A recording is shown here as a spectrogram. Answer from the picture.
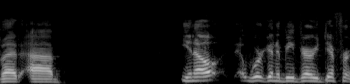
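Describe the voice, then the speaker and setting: In a dry, close recording with no echo and a quiet background, a man talks at a moderate pace with an American accent and ordinary pitch variation. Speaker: HR professor and consultant. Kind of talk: podcast interview.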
